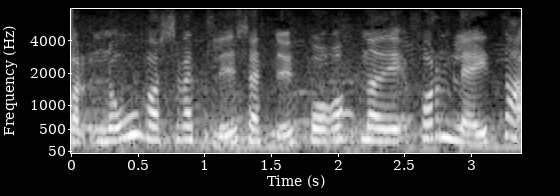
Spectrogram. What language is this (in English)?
Icelandic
